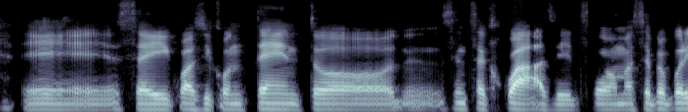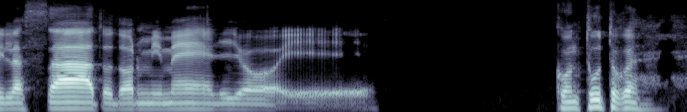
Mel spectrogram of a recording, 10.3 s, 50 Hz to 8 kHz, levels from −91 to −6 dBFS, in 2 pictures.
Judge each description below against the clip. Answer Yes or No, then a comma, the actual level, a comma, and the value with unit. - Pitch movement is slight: Yes, narrow, 1.9 semitones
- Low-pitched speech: Yes, low, 110 Hz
